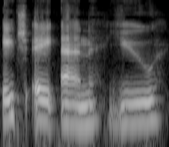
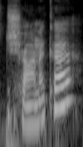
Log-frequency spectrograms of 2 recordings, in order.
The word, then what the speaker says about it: Hanukkah: So the Hebrew word Hanukkah, which it's spelled Hanukkah, but it's also known as Chanukah, Chanukah, but it's most popularly called Hanukkah.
